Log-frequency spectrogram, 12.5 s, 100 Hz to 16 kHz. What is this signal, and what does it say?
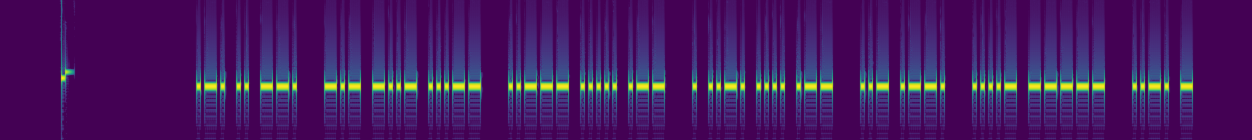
Morse code, heard as a keyed tone, about 32 wpm, 700 Hz. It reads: RIG KX3 25W EFHW UP 40 FT
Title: Practice QSO - Exchange 2 - Info - 30wpm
